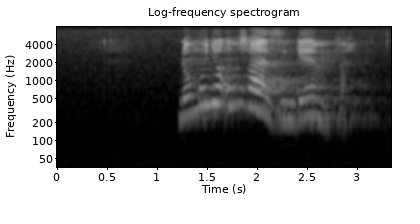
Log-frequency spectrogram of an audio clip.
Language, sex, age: South Ndebele, female, 29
